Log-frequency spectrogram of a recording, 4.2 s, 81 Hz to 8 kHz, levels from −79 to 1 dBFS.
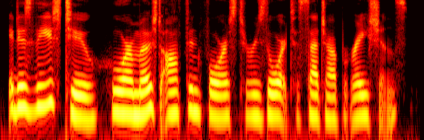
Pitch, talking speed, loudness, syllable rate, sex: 190 Hz, 200 wpm, -17 LUFS, 5.7 syllables/s, female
